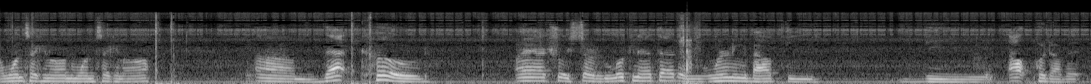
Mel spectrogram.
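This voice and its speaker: A woman giving a casual, improvised walkthrough of a hobby project, hesitant and thinking aloud. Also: low voice. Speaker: hobbyist maker showing an electronics project. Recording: clearly noisy with steady mains hum.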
